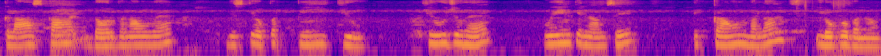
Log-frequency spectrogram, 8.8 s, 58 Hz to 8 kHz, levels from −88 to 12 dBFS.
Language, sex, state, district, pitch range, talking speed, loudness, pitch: Hindi, female, Haryana, Rohtak, 160-185 Hz, 145 wpm, -18 LUFS, 170 Hz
